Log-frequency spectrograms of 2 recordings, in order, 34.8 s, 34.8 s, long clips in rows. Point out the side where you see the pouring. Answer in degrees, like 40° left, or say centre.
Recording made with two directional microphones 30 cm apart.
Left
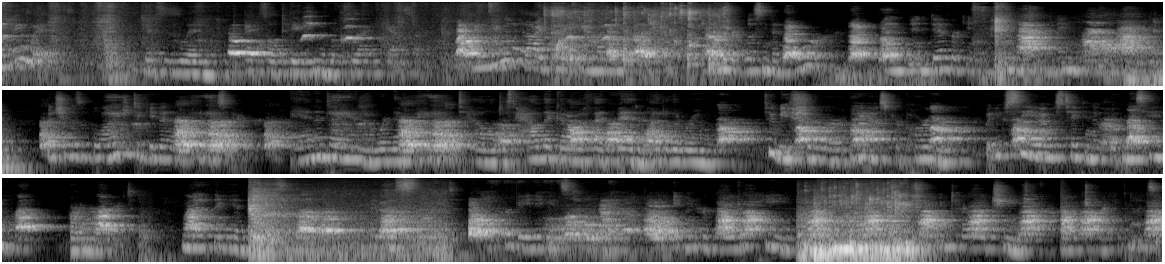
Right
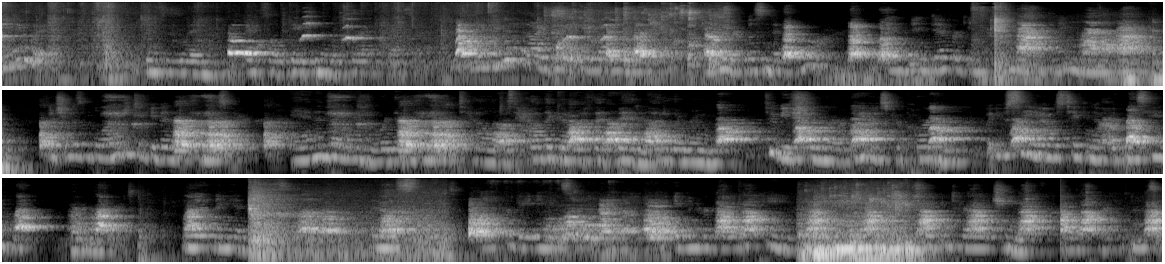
30° left.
